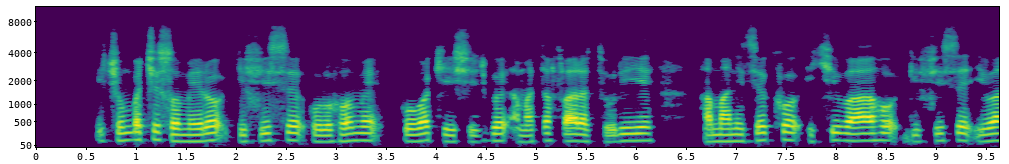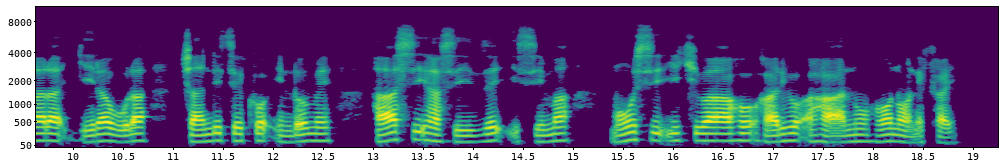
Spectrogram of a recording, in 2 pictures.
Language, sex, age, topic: Rundi, male, 25-35, education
